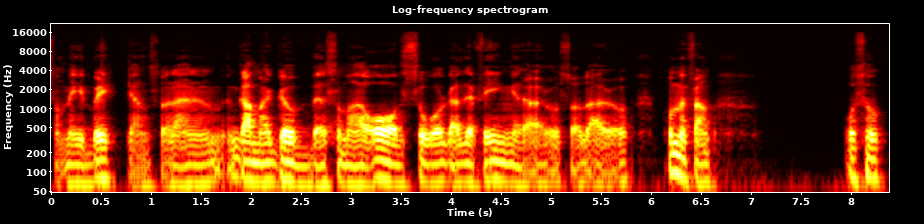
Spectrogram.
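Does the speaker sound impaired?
Yes: tongue cancer; half of tongue surgically removed for cancer, two teeth extracted, dental problems after surgery, radiation treatment, later received teeth; constant sore feeling in mouth, like a wound.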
